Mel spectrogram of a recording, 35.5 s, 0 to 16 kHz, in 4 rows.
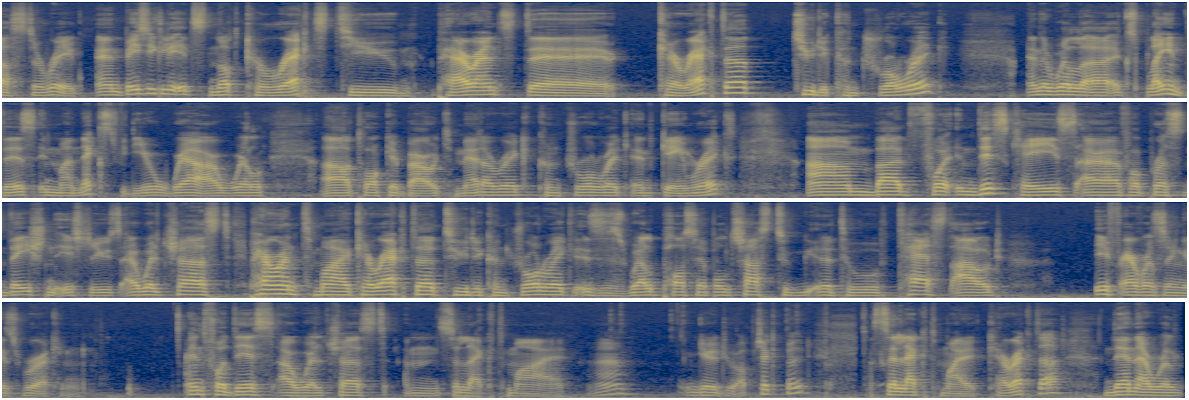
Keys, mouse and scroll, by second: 19.6 click, 21.0-24.0 middle drag, 24.5-29.0 middle drag, 29.0 click, 30.2 click, 31.1-32.6 drag, 33.3 click.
